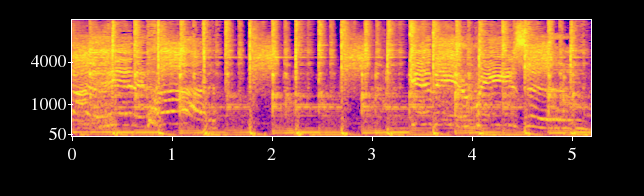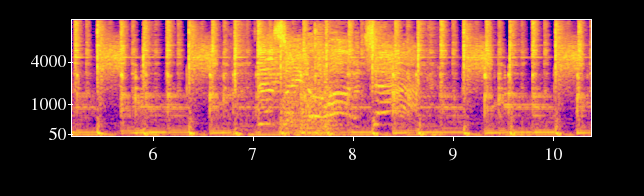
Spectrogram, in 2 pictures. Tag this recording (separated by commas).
Music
